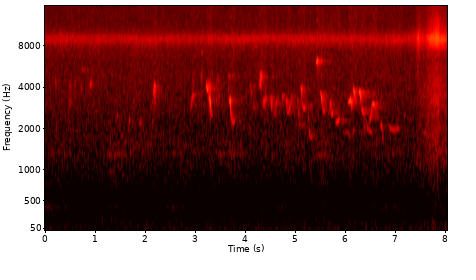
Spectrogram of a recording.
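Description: Faint birdsong: a quick run of short, high chirps starting about three seconds in and trailing off near the end, over a very quiet background.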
